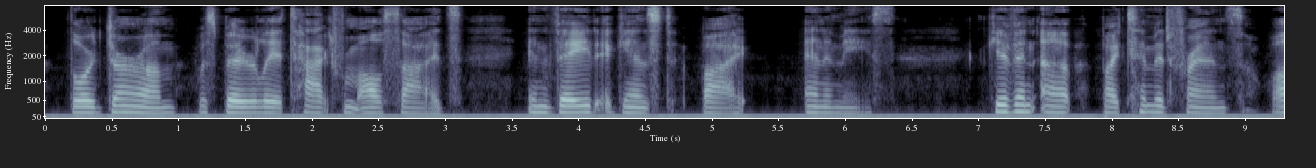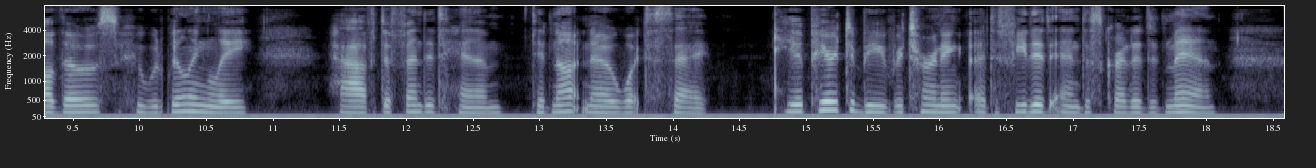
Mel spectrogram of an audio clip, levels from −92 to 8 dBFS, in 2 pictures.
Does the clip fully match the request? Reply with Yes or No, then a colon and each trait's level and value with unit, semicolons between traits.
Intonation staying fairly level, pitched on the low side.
No: narrow, 2.3 semitones; medium, 160 Hz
